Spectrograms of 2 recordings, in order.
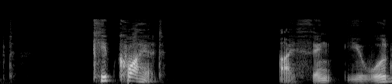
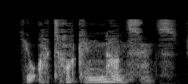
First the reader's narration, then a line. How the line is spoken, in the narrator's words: she whispered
